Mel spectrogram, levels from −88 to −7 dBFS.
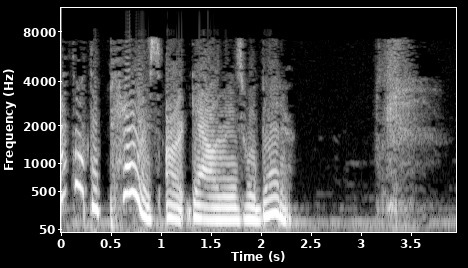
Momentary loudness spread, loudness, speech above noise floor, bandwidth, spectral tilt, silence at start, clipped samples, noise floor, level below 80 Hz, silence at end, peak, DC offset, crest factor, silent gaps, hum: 17 LU; -9 LUFS; 31 dB; 7.6 kHz; -7 dB/octave; 0 s; 0.2%; -39 dBFS; -38 dBFS; 0.4 s; 0 dBFS; under 0.1%; 10 dB; none; none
